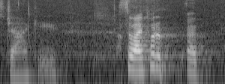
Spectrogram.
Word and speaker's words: Jaci: all the time people that I've known for years will call me J C and then it's like well it's Jackie so I put a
